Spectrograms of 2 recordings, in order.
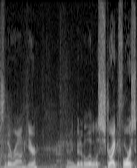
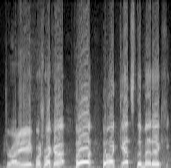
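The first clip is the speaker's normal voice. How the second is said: high, loud hype call; excited shout; 11 semitones higher, 16 dB louder than usual. Real, not acted. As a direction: yell the play out. Caster hype on a pick.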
